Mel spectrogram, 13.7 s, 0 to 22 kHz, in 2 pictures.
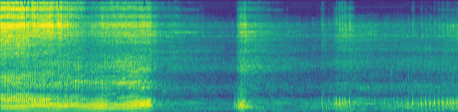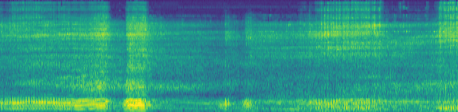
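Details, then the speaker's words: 2001 Kawasaki KX250 two-stroke revved after the needle clip was raised one position to lean the mixture and the pilot mixture adjusted: sharp repeated throttle blips falling back to a rattly idle, mixture still slightly uneven; improvement uncertain. "so I played around with the uh with the pilot mixture a little bit and I think I might have it improved I'm gonna try to see if I can start it up and give it one more test"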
